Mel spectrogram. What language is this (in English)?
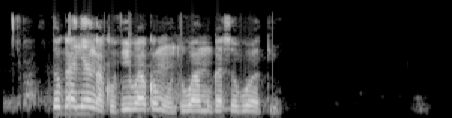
Ganda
